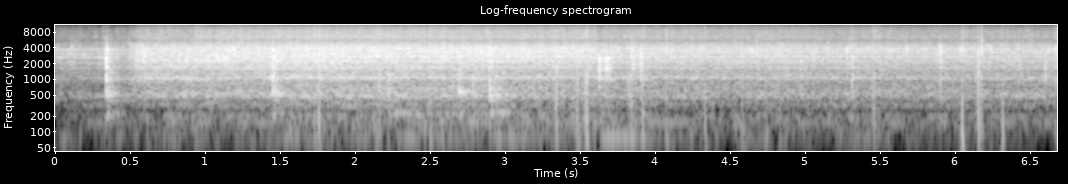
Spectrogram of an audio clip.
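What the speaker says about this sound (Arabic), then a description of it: "نضيف البصله، واحد البصيله اللي حكيناها في الحكاكه الغليظه" Grated onion fries in a pan for pasta with tomato sauce, a continuous loud sizzle broken by scattered clicks and scrapes of stirring.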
